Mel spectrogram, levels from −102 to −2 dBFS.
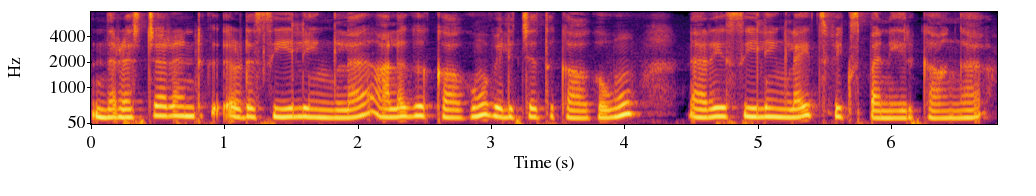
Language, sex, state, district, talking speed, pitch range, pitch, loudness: Tamil, female, Tamil Nadu, Nilgiris, 95 wpm, 210-240 Hz, 225 Hz, -14 LUFS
